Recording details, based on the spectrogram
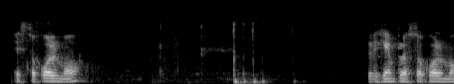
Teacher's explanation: los de habla hispana, tenemos la mala costumbre de a todo lo que empieza con S le ponemos la E delante.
